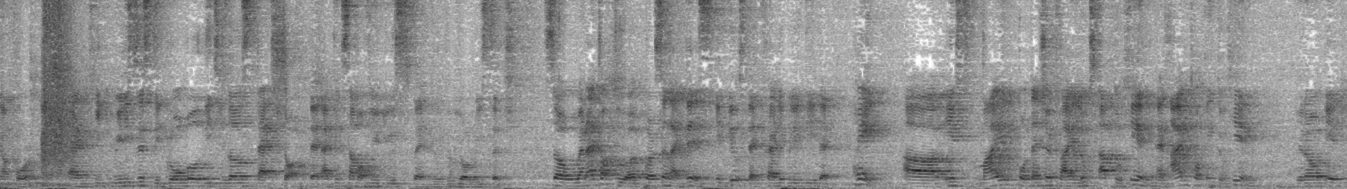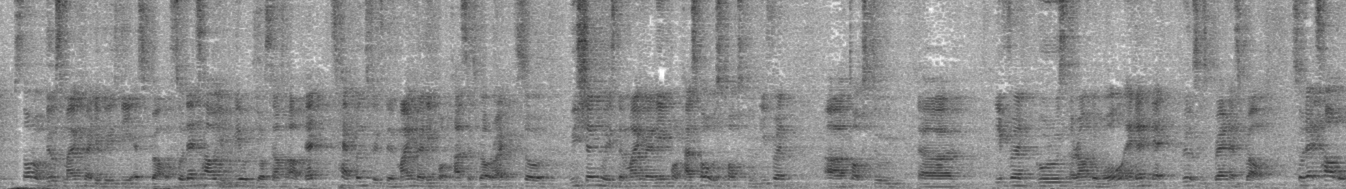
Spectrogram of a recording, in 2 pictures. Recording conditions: busy venue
